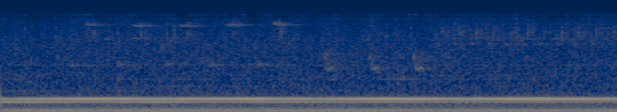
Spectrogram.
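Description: A quartz singing bowl rings during a guided meditation, with a steady, sustained pure tone that hums evenly throughout at moderate volume, without pulsing or fading, and no voices are heard.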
